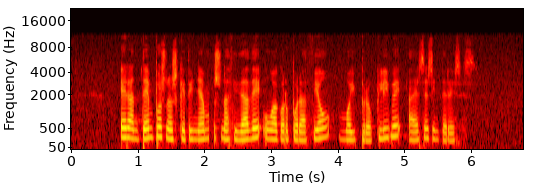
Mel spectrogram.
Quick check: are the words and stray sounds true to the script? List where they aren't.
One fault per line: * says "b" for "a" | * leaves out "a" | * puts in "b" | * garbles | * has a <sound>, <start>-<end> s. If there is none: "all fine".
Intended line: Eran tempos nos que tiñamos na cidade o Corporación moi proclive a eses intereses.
* has a dropout, 2.1-2.1 s
* says "unha" for "o"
